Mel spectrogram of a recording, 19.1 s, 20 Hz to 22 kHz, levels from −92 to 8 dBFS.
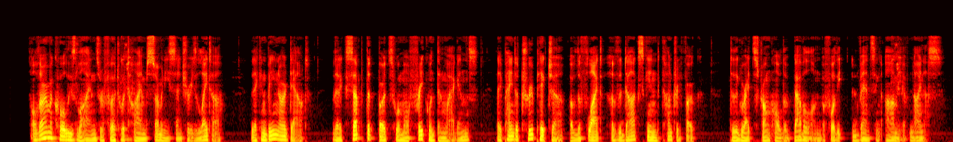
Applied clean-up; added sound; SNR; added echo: neural mask model RNNoise.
